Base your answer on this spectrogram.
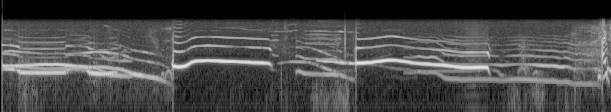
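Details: Pet dog howling along with its owner: long, drawn-out wavering tones that slide downward, overlapping voices rising and falling in several sustained phrases, with short breaks between them.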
